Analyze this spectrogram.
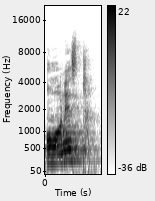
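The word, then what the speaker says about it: honest: सो नेक्स्ट rule number is your 3, so English words में ओ से पहले एच आने पर एच हो जाता है साइलेंट, सो ऑनेस्ट, ओ से पहले एच आ रहा है, दैट्स व्हाई सभी में ओ से पहले एच आ रहा है, ओ से पहले एच आ रहा है, दैट्स व्हाई क्या हो जाएगा, एच हो जाएगा साइलेंट, तो आप इसको पढ़ते हैं ऑनेस्ट, आवर, ऑनर, राइट।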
